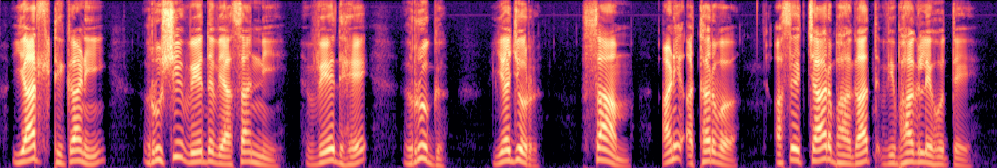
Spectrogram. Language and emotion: Marathi, neutral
